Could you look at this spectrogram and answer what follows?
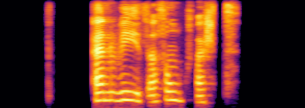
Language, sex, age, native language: Icelandic, female, 40-49, Icelandic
